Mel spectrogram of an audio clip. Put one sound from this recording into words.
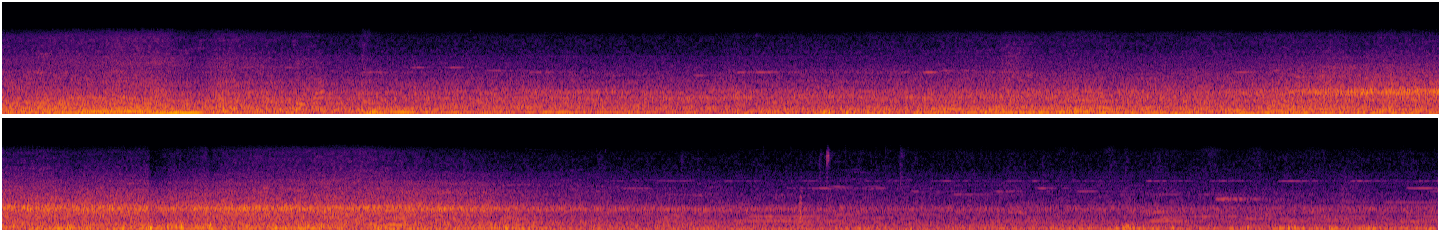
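Traffic hums steadily on a nearby street outdoors.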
